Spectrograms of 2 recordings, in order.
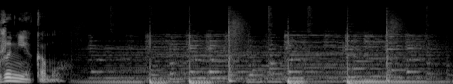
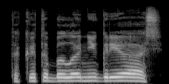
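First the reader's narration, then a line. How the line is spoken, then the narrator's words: Disappointed exhale. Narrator (Russian): разочарованно выдохнул я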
